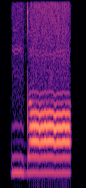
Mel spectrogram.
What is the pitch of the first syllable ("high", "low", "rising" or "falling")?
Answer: high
